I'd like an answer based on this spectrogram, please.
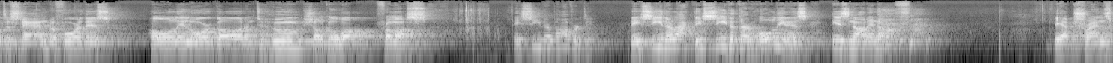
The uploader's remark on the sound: Preached at Stornoway Free Church -Continuing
